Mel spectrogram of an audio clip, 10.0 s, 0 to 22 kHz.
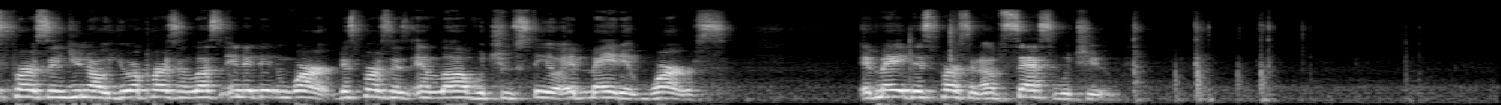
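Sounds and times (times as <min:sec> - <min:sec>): cards tapping on table: 0:07.6 - 0:08.6.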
